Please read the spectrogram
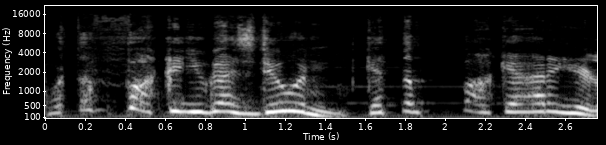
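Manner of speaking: high-pitched imitation of a furious guard; angry security chief. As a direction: play the outraged security head throwing them out. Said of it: "this head of security is like".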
